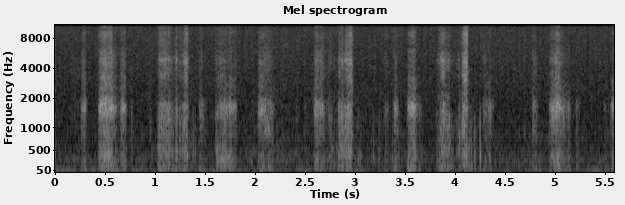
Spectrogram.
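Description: A steel fountain pen nib scratches across a lined paper sheet while writing Korean script, with fingers gripping the pen. Steady, short writing strokes come as quiet, dry scratches with bright, hissy tops and a faint squeak near 1.5 kHz.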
